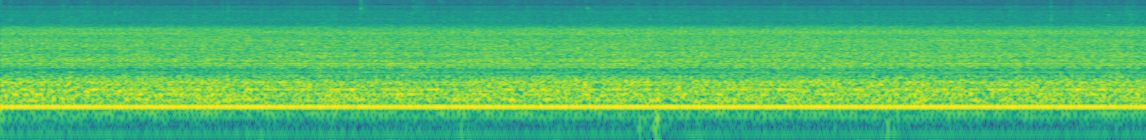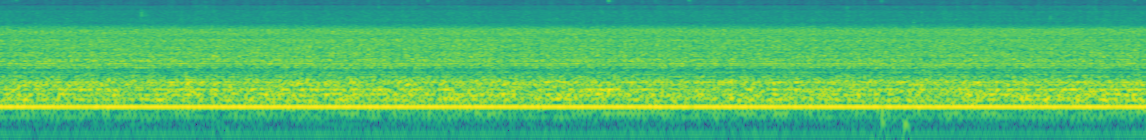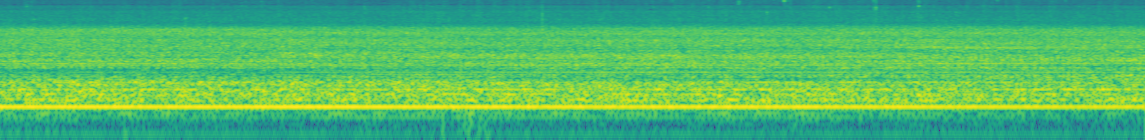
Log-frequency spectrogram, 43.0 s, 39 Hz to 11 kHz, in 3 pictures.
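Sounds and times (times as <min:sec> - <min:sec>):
air pump humming: 0:00.0 - 0:42.9.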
